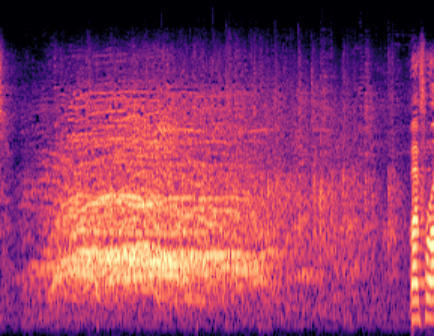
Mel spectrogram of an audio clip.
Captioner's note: audience cheers and applauds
